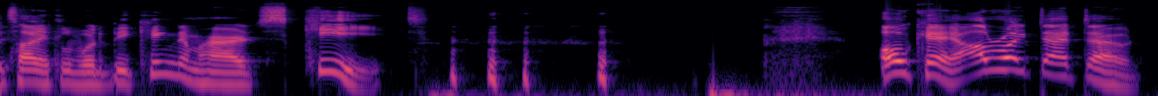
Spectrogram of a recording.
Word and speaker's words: χ: letter x variably pronounced key or chi has as in a martial artist chi etc for this series it is pronounced to rhyme with key which is why the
